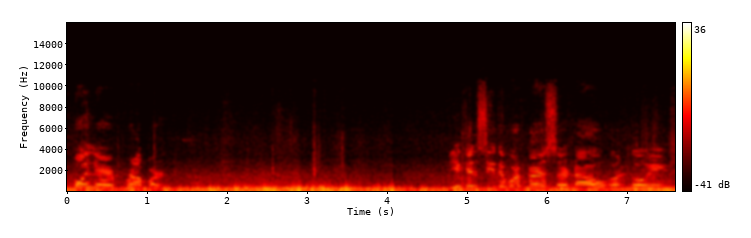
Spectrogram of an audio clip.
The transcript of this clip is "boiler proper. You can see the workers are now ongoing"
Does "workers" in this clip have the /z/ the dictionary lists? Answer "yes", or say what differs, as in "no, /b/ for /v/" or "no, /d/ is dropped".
no, /s/ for /z/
